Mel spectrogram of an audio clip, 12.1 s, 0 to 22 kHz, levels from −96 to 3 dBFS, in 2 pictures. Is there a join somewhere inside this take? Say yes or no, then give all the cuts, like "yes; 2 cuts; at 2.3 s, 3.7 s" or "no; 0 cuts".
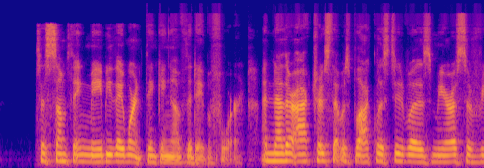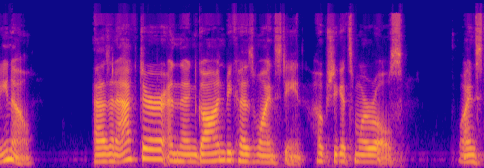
no; 0 cuts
